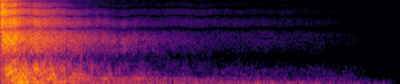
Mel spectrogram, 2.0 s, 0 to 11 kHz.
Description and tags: Shooting Sounds 037
gameaudio, futuristic, laser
